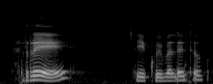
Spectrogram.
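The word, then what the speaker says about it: ره: Re. So the Persian R is re, a little bit like Italian R, less dramatic though.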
